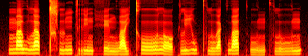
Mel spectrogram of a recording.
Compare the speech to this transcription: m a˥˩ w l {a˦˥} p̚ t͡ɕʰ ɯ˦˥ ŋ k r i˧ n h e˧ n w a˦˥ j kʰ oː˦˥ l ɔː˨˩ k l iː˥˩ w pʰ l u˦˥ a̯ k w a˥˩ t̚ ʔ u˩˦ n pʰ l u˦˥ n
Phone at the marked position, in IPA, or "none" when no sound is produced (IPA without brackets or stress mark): a˥˩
